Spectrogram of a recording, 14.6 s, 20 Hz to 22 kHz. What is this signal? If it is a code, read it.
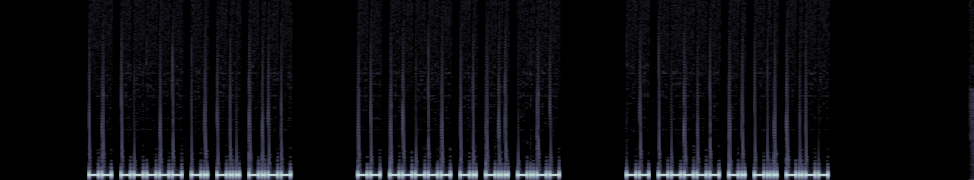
Morse code, heard as a keyed tone, about 25 wpm, 700 Hz. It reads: M0NDY M0NDY M0NDY
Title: DXCC-100 Call Signs - 5 Characters - Repeated 3x - 25wpm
